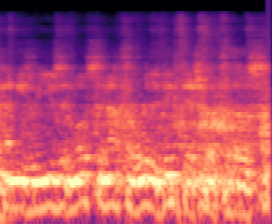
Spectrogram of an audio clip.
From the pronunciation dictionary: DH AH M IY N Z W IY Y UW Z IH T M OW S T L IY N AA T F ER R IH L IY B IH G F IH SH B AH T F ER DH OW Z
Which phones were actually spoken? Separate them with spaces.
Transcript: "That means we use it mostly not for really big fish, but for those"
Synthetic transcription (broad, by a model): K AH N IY Z W IY Y UW Z IH T M OW S T L IY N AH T F ER R IH L IY B IH G F IH SH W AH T F ER DH OW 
